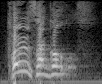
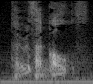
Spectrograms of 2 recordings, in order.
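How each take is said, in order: First: Said in the usual way. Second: Torah's Hagolos breathed in a voiceless whisper; whispered echo. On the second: Shown as a demonstration. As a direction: echo it under your breath.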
